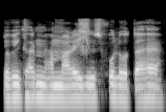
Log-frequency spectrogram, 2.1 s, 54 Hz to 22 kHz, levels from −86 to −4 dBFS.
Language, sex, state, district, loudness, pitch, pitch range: Hindi, male, Uttar Pradesh, Gorakhpur, -17 LUFS, 115 Hz, 110-120 Hz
